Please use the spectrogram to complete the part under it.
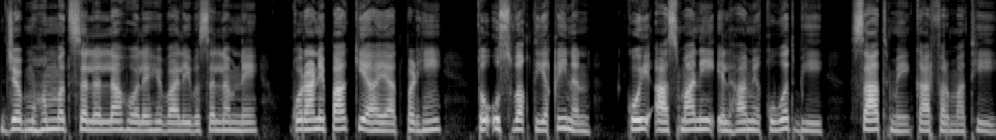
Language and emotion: Urdu, neutral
